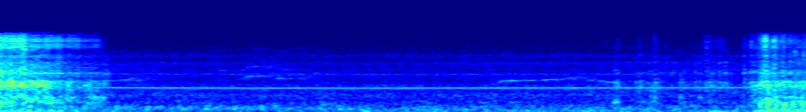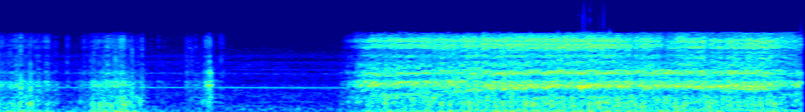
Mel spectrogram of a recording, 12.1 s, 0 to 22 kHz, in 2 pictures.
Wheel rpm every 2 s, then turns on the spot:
0, 0, 10, 10, 160, 180.
4-6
